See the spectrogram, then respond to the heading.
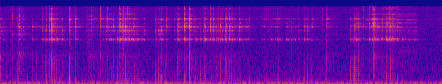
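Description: A porcelain lid is tapped and scratched, giving a run of quick, bright ceramic clinks with a thin high ring. Each clink dies away almost at once, over a soft scratching texture and a steady low hum.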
